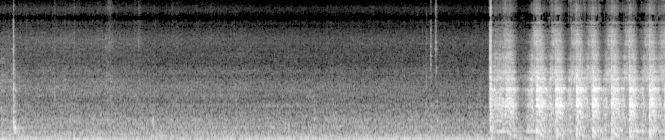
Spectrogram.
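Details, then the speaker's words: Subaru L-series (Leone) farm car being revived, jumped from another vehicle, fuel pump condition unknown. Quiet, then the starter turns the engine in slow, uneven chugs about twice a second without catching. Sluggish cranking, seems short of power. Spark not yet checked. "Alright, seems to be struggling with power. I just don't know if I'm getting the cranks up."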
